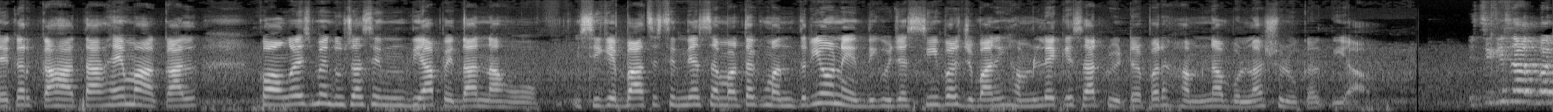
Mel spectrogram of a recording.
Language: Hindi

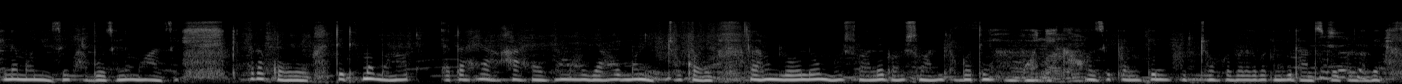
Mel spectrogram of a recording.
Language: Assamese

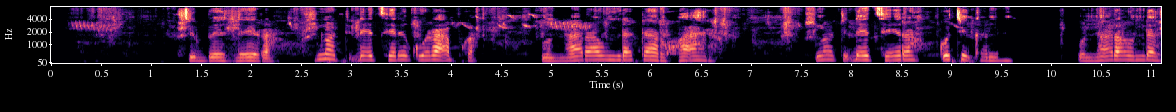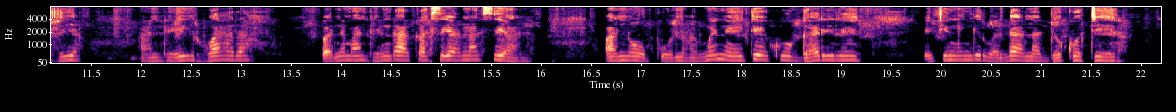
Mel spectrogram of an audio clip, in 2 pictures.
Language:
Ndau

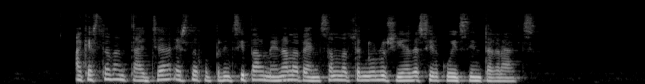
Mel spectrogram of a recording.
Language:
Catalan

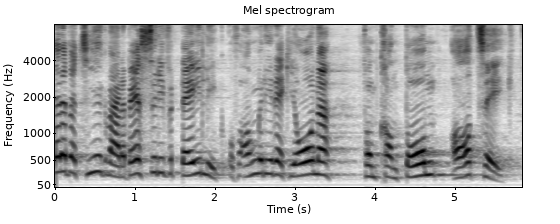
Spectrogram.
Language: Swiss German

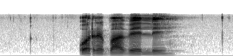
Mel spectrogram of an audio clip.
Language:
Northern Sotho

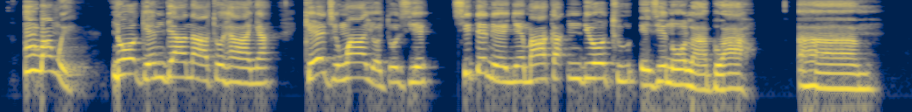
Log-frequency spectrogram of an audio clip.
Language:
Igbo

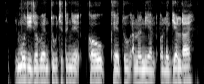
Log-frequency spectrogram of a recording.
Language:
Kalenjin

